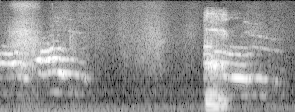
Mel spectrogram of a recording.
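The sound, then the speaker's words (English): A cat yowls twice outdoors: a drawn-out wavering cry, then after a short pause a louder, sharper wail that trails off, with no voices. “I don't know if that was a kid or a cat outside that died.”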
